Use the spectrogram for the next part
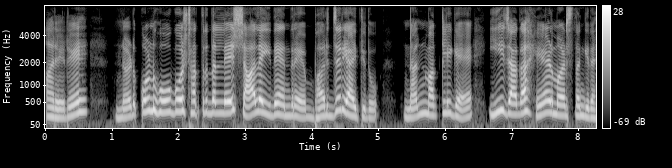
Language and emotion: Kannada, surprised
